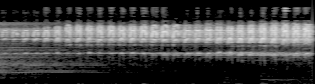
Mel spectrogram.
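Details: Caged brown shrike, a songbird kept as a tutor for other birds and noted for mimicking other species, gives a fast, even chattering trill of high buzzy notes, about three per second, steady throughout.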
